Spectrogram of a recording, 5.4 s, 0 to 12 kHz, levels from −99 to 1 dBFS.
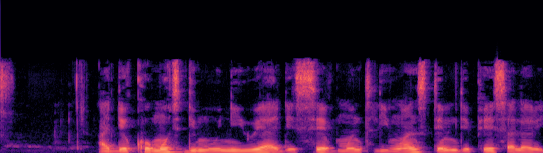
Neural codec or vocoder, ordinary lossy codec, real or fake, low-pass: none; AAC, 48 kbps; real; 7.2 kHz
